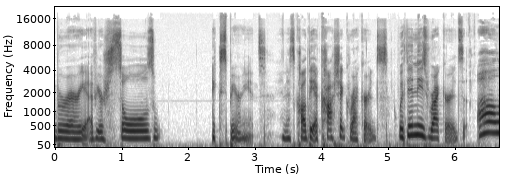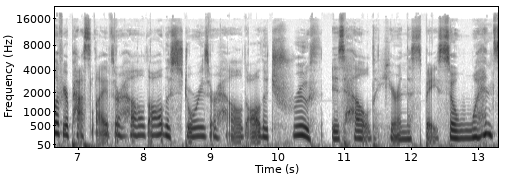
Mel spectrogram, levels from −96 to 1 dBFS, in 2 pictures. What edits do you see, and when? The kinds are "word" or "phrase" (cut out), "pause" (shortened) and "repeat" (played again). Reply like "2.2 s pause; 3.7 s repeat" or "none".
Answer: 3.3 s pause; 5.0 s pause; 10.8 s pause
